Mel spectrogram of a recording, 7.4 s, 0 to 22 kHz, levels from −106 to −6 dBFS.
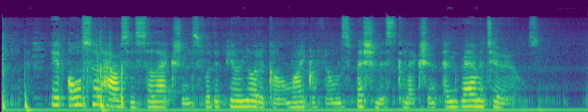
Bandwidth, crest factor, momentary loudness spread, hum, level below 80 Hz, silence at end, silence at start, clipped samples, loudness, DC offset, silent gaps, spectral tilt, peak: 12 kHz; 18 dB; 12 LU; none; -52 dBFS; 0 s; 0 s; under 0.1%; -21 LUFS; under 0.1%; none; -5 dB/octave; -2 dBFS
